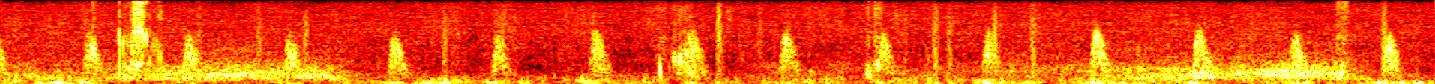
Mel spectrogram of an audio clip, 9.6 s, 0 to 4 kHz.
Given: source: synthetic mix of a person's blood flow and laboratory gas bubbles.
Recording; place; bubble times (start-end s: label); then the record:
Doppler ultrasound of blood flow; subclavian vein
0.60-0.65 s: bubbles
0.78-1.09 s: bubbles
4.37-4.65 s: bubbles
5.77-5.90 s: bubbles
8.90-9.00 s: bubbles
From the record:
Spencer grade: 2 (many but less than half of the cardiac periods contain bubble signals, singularly or in groups); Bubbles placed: anywhere in the cardiac cycle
